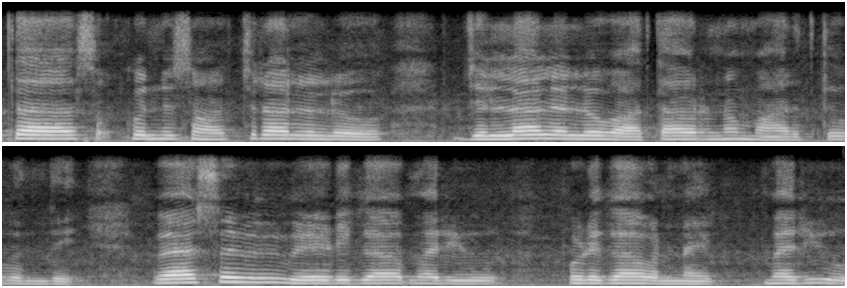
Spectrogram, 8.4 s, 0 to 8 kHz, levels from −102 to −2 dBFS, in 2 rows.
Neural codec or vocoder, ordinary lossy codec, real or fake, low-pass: codec, 16 kHz, 16 kbps, FreqCodec, smaller model; none; fake; 7.2 kHz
